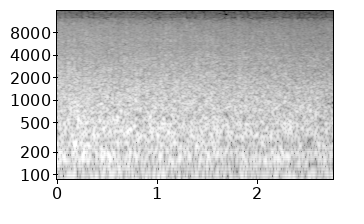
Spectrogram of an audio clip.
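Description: rain beginning to fall

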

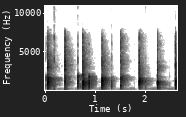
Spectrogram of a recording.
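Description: hand clapping applause

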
